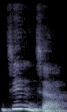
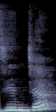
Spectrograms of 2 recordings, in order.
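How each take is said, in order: First: "জিঞ্জা" with silent final r; correct pronunciation. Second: "জিঞ্জার" with the final r sounded; common mispronunciation. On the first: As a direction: end জিঞ্জা on an open a. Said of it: "correct pronunciation হবে". ("জিঞ্জা" শেষে র ছাড়া শুদ্ধ উচ্চারণ) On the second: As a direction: say জিঞ্জার ending in a clear r. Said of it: "বলে থাকি". ("জিঞ্জার" শেষে র-সহ প্রচলিত উচ্চারণ) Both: Shown as a demonstration.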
